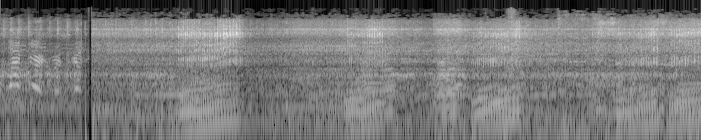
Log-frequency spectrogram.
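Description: A dirt bike engine revs up and down repeatedly while riding.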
